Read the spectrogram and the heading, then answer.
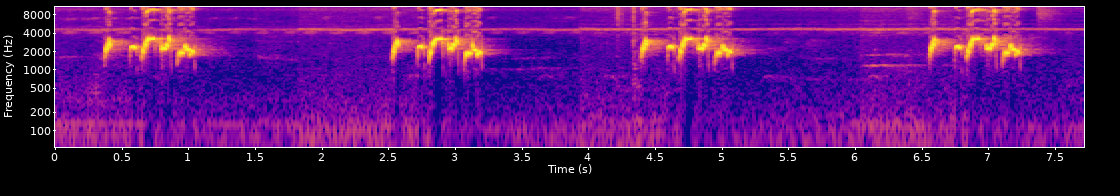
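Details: Four matching phrases of quick, mellow, warbled whistles, repeated about every two seconds: rik song of the red-whiskered bulbul, used to excite other bulbuls. A steady faint high hum runs throughout.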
